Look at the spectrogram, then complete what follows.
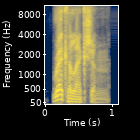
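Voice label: "recollection", British English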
